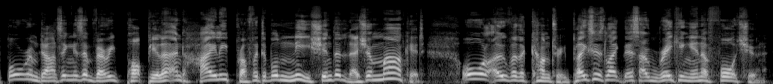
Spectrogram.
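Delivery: high, insistent argument; baffled protest. A narrator's reading. Husband defends ballroom business to wife, baffled protest. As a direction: argue the case, pitched well up.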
